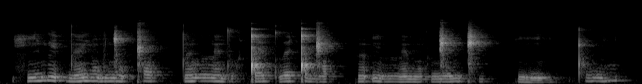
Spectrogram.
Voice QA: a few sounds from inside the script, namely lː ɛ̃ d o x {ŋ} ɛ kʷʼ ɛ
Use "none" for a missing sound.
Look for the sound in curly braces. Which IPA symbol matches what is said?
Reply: ǃ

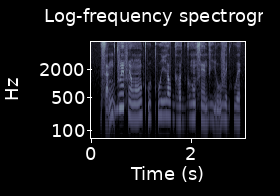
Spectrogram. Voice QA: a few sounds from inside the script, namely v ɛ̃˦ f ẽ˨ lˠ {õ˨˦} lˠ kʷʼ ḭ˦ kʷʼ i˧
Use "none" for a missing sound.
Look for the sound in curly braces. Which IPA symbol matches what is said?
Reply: õ˨˦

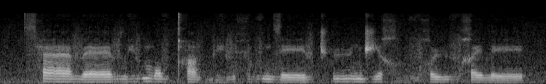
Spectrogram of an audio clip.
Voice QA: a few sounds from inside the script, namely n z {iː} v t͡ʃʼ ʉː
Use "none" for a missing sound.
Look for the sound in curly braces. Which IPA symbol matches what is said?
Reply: eː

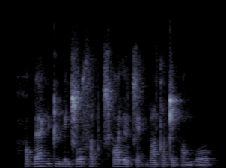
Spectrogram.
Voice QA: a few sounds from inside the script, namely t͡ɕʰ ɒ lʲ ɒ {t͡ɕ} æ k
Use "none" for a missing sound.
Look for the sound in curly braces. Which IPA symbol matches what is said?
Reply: t͡ɕ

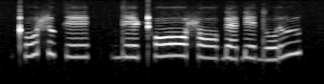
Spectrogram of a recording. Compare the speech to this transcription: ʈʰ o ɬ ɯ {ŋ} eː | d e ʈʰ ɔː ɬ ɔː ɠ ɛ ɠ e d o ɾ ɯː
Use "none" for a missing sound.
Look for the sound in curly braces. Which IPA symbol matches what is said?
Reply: k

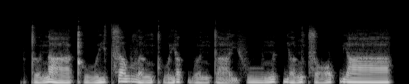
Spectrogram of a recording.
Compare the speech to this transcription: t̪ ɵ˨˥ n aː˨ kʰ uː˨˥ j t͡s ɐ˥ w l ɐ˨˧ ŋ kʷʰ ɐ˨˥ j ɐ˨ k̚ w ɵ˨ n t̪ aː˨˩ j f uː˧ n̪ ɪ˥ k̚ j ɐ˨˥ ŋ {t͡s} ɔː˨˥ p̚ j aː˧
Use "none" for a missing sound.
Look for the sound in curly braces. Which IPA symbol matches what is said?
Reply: t͡s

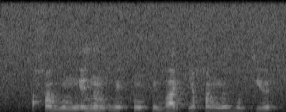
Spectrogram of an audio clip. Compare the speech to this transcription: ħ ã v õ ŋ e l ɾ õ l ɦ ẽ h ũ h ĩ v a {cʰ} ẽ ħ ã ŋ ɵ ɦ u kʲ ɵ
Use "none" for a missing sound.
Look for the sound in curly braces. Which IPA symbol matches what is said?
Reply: kʲ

